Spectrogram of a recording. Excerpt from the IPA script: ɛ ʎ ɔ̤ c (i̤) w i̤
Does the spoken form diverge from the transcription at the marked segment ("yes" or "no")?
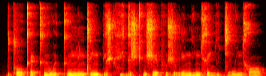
yes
